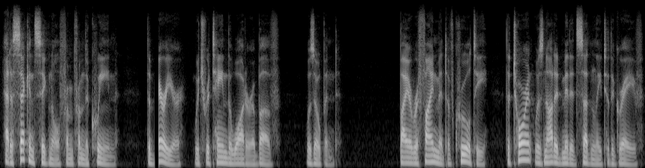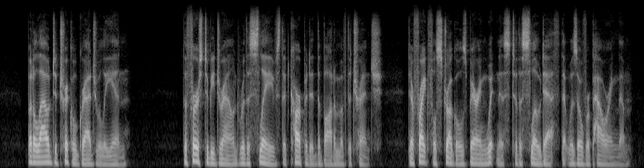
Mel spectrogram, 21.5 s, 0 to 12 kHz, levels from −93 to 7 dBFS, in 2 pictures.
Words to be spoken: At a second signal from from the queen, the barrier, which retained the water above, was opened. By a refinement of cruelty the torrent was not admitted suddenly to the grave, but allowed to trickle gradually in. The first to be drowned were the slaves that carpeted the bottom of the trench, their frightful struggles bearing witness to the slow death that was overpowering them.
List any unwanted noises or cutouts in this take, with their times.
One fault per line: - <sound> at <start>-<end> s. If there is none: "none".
- dropout at 2.6-2.6 s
